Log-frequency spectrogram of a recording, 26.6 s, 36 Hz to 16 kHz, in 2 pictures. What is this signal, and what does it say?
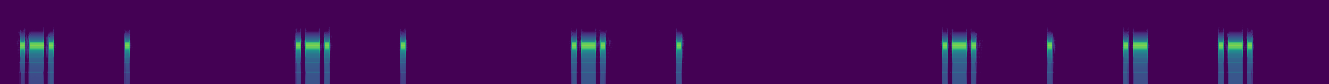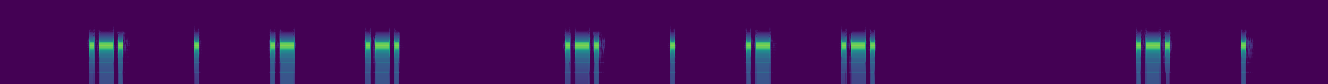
Morse code, heard as a keyed tone, about 25 wpm, spaced as for 10 wpm, 600 Hz. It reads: RE RE RE REAR REAR REAR RE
